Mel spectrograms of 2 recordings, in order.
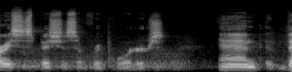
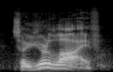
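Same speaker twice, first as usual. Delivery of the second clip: usual speaking voice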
